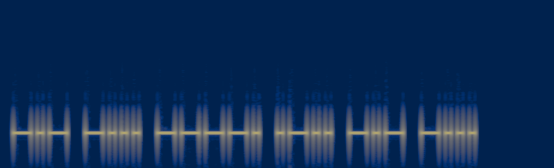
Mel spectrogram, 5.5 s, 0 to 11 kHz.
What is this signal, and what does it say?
Morse code, heard as a keyed tone, about 20 wpm, 700 Hz. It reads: KB9LKB
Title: USA Call Signs - 6 Characters - 8x Character Spacing - 20wpm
